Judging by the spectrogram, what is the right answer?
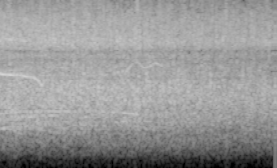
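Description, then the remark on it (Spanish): Loud, sustained applause from an audience, a dense wash of clapping that holds steady for about three seconds with no one speaking over it. “Un fuerte aplauso.”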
